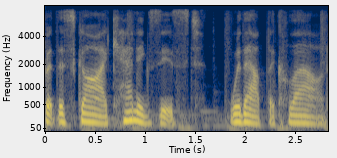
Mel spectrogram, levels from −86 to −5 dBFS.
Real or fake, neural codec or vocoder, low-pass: real; none; 7.2 kHz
